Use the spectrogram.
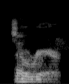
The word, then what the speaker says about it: Sorare: company where he works so rare is that how I'm not pronouncing that right by the way so rare for now that's correct yeah so before we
